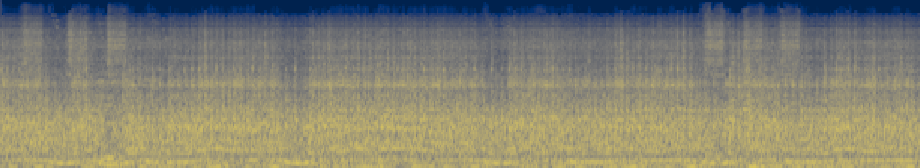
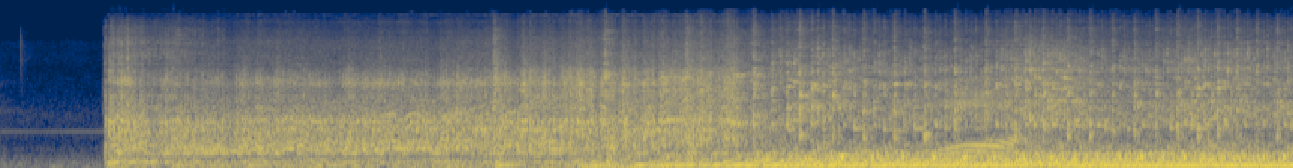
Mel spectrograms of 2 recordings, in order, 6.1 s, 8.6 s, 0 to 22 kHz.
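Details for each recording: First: 1938 Dodge D8 sedan engine, unstarted for roughly 30–40 years, cranked with starter fluid and a battery charger boost. Slow starter churn with an occasional lone pop; only one cylinder is firing and it won't start. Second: 1938 Dodge six, sitting 40 years, started on 6 volts after firing order and timing corrected: fires straight up and settles into a steady, even low rumble that gradually smooths out; healthy normal idle.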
